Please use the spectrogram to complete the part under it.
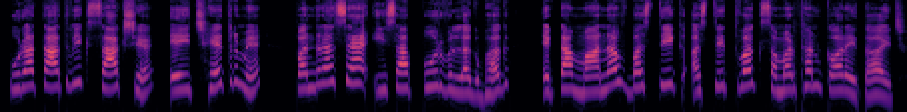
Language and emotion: Maithili, neutral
